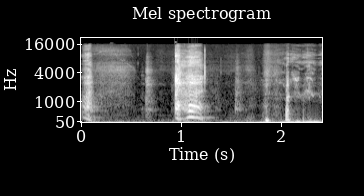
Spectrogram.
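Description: A few rough, bursty coughs with a throaty, clearing quality, moderately loud, separated by short pauses, with some faint background noise between them.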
